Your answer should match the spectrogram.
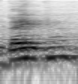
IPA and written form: ˡbeɪkn (bacon)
